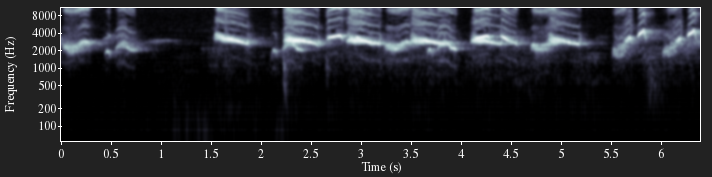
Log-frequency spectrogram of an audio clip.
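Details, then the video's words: Large caged hwamei of the 'tam hoàng' kind in full song. Opening whistles give way to a burst of rich, rapid phrases, each note a sharp downward slur, with short breaks between bouts. "HM 227 tam hoàng bộ to đẹp hót rất nhiều"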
